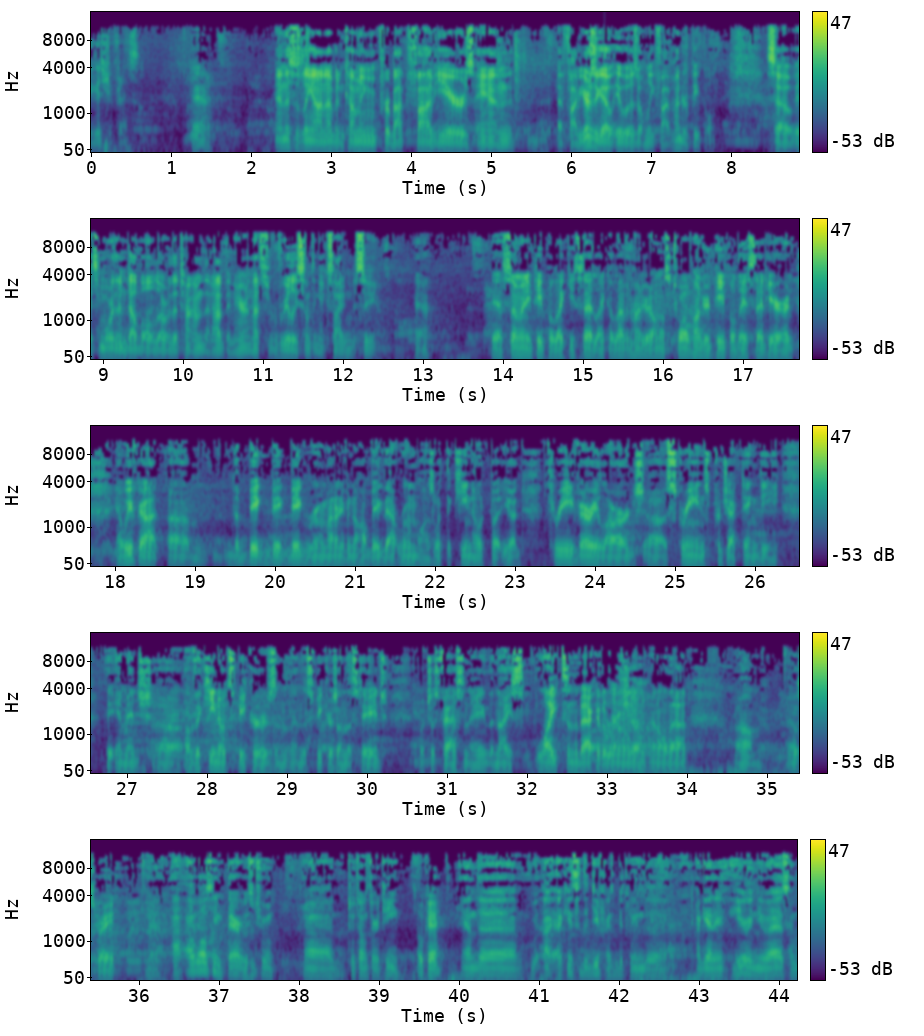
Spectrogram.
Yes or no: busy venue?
yes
